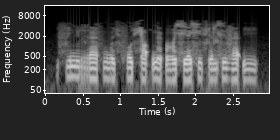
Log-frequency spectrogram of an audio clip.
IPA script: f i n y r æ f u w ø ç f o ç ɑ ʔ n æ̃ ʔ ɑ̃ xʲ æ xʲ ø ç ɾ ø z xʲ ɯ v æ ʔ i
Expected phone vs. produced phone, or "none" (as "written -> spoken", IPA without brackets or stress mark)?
none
